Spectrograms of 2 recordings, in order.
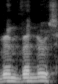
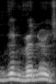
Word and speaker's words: Wim Wenders: But got some Vim Vendors here with Until the End of the World. Did I pronounce that right? Is it Vim Vendors or Wim Wenders? I think it's Vim.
